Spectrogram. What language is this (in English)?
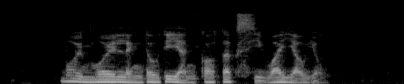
Cantonese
